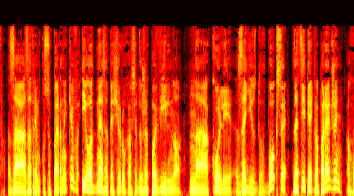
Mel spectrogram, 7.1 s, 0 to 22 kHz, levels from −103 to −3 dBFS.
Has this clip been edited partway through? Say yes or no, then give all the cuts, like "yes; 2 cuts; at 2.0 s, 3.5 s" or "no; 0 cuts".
yes; 2 cuts; at 3.7 s, 5.8 s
